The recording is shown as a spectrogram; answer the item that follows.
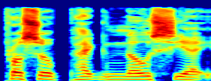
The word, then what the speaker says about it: prosopagnosia: So let's go and just talk about what the definition of prosopagnosia is. And am I even pronouncing it properly? – Yeah, it's pretty good pronunciation. Pretty, pretty good.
